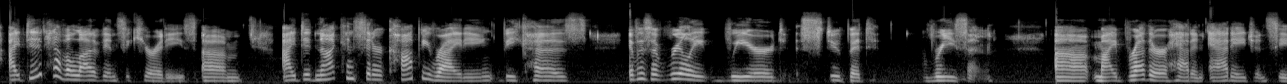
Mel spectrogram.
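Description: A woman speaks at a moderate pace with a medium pitch. Her pitch varies in an ordinary way, and there is noticeable background noise. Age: 60s. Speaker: web content writer and consultant. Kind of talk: interview.

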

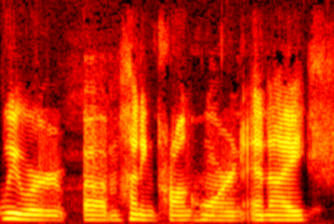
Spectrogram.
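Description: An unremarkable speaking voice from a woman with an American accent, fairly low in pitch, at a fairly slow pace, with a dry, close sound and no echo. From upstate New York (Adirondacks). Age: 50s. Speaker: outdoor writer, TV producer and champion skier. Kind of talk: interview.

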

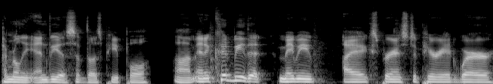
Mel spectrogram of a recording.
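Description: On a dry, close recording with no echo and a quiet background, a man speaks very fast at medium pitch. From Ellensburg, Washington, US Pacific Northwest. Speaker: musician, singer-songwriter and drummer. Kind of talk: casual interview conversation. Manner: hesitant, filler-heavy, conversational.

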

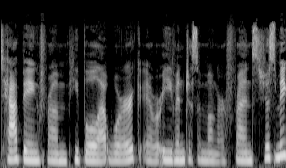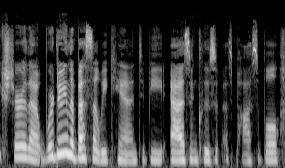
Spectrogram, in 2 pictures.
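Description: On a very clean recording with a silent background and a dry, close sound with no echo, a woman with an American accent speaks in a plain, everyday voice at a medium pitch with ordinary pitch variation. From US, Korean American. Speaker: podcast producer. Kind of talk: interview.

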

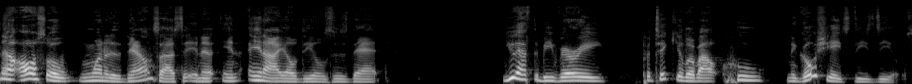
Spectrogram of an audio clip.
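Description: Speaking at a moderate pace in a normal speaking voice, a man with a fairly high pitch uses lively intonation in a very clean recording with a silent background and a dry, close sound with no echo. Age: 40s. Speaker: sports podcast host, former college football player. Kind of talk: solo podcast monologue.

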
